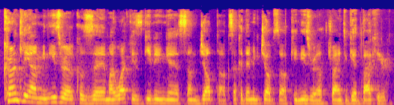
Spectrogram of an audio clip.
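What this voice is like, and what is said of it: Israeli accent. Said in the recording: “his wonderful accent ... is from Israel”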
